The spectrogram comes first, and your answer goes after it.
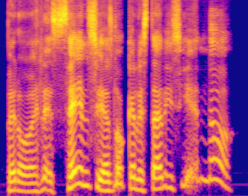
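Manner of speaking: ordinary talk, nothing marked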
